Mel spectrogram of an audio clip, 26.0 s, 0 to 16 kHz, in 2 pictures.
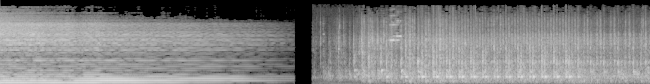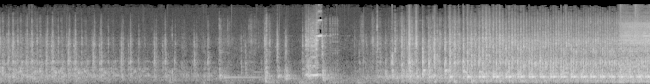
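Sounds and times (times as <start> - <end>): instrumental punk rock: 0.0 - 5.6, 25.4 - 26.0.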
